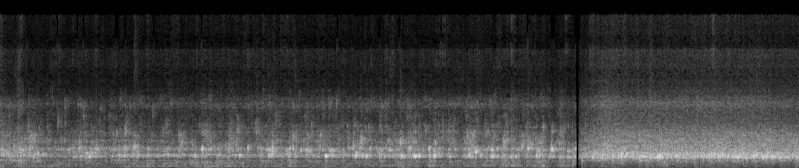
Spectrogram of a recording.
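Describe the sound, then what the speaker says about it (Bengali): Chicken roast pieces fry in hot oil in a pan, giving a loud, continuous close-up hiss and sizzle that swells into a stronger steady rush toward the end. "রোস্টটা আমরা কিছুটা ভেজে নেব"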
